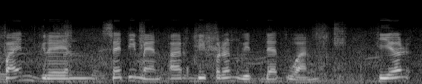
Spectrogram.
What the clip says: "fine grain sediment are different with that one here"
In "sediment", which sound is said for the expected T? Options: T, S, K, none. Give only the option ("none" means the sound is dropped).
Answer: none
